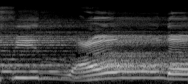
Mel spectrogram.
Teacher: Sebelum dia huruf fa yang berbaris kasrah, maka ra tu dia bunyi tarqiq tipis. Jangan Fir'aun.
